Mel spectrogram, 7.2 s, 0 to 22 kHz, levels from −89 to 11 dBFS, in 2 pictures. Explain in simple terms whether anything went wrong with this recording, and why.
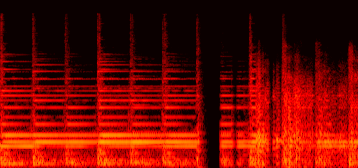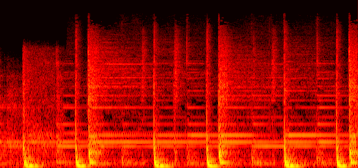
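A few things go wrong, mostly bunched in the middle.

From 1.99 to 2.24 s the sound stalls: the last bit stretches into a fading buzz, then about a tenth of a second of silence. That's likely a call audio freeze, where delayed packets let the receiver's buffer run dry.

Right after, at 2.33, 2.45 and 2.69 s, there are tiny smears or wobbles. Each is a short concealed packet loss, where roughly 40 ms went missing and got patched over.

From 2.60 to 4.32 s everything turns rough and muffled, with the top end cut off above 8 kHz. That's a call bitrate drop, where the connection squeezed the encoder down hard before recovering.

From 5.80 s to the end, a steady raspy mains buzz sits underneath. That's 50 Hz electrical interference and its harmonics leaking in.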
